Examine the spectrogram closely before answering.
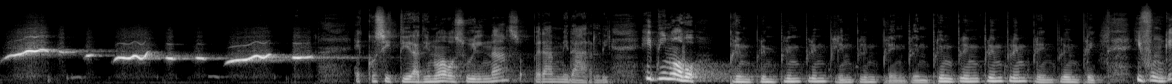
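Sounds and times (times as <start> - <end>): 
whistled imitation of songbirds singing: 0.0 - 3.2
speech: 3.6 - 11.7.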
